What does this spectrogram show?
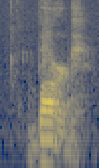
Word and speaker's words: barque: Barque. Nope, that's bark. That's not. Let me just spell it. B-A-R-Q-U-E. I might be even saying it wrong. Barque. I said it right.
